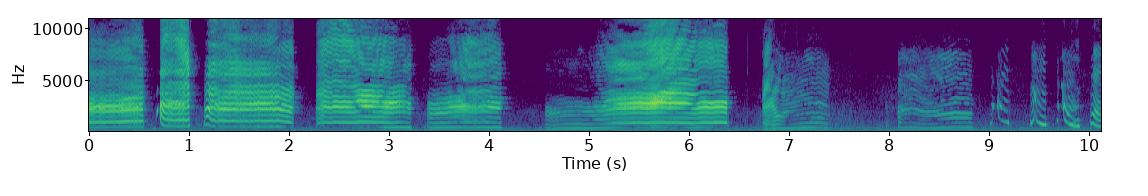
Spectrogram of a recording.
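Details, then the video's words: Pet otter Sakura waking her owner in the morning with insistent, loud squealing: bursts of harsh, bright cries, wavering drawn-out wails, and rapid short rising chirps toward the end. "朝は静かに起こしてくれないカワウソ Otter coming to wake me up"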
